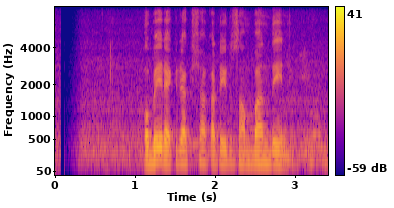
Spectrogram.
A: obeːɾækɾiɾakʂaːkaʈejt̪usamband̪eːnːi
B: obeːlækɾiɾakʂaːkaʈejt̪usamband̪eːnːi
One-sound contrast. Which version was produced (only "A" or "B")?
A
